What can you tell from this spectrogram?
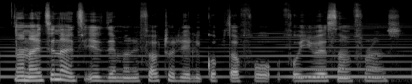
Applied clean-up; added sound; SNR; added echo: none; Bowed string instrument; 9 dB; none.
